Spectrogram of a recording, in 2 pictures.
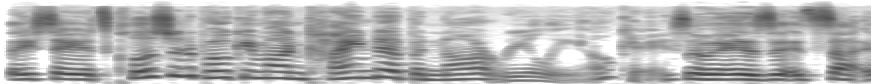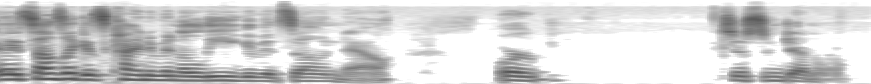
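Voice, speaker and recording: A woman streaming a card game, chatting casually, reading viewer comments aloud, thinking out loud and laughing often. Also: on the high side, animated, fairly quick. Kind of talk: casual live-stream chat while playing a card game.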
